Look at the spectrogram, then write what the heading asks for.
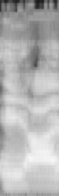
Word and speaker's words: Ai: and I will understand it's actually pronounced I and so it says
